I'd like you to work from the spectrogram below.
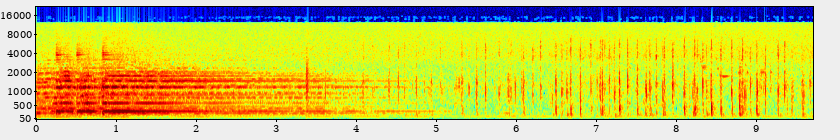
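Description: Ponies' hooves clip-clopping in many sharp, irregular clops that take over after a sustained, harmonically rich tone fades away; the hoofbeats grow a little more prominent toward the end.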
